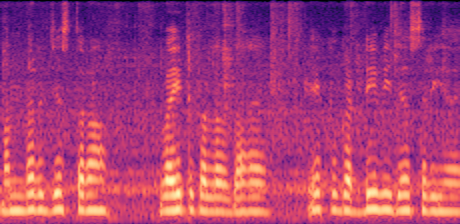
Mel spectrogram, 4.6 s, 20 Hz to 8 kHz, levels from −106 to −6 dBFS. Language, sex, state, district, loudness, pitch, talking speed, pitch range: Punjabi, female, Punjab, Fazilka, -18 LUFS, 205 Hz, 170 wpm, 195-220 Hz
